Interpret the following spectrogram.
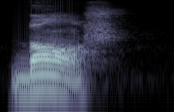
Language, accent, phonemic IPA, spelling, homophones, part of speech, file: French, France, /bɑ̃ʃ/, banche, banchent / banches, noun / verb, LL-Q150 (fra)-banche.wav
- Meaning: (noun) 1. a bank of marl clay 2. formwork; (verb) inflection of bancher: 1. first/third-person singular present indicative/subjunctive 2. second-person singular imperative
